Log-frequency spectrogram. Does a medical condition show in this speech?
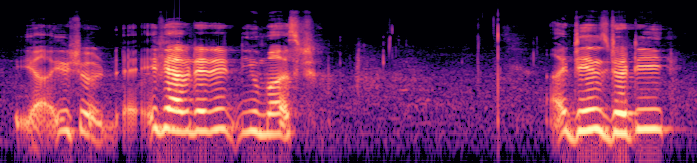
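Yes: traumatic brain injury; accident; speech fully slurred early, much improved now.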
